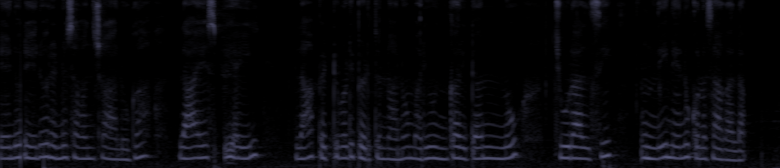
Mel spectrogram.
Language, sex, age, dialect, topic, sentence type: Telugu, female, 18-24, Telangana, banking, question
